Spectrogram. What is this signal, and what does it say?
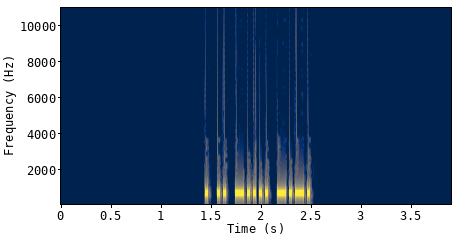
Morse code, heard as a keyed tone, about 40 wpm, 700 Hz. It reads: EI6C
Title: DXCC-100 Call Signs - 4 Characters - 40wpm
